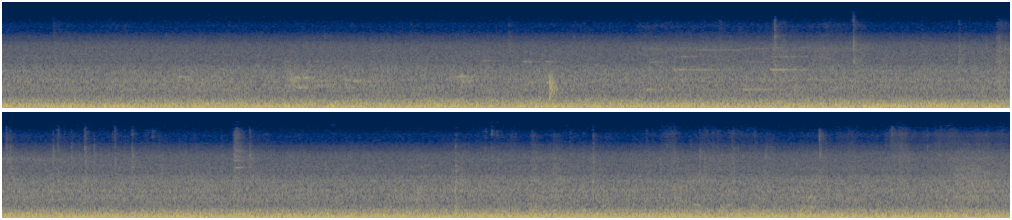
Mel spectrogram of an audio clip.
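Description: Steady low rumble of a local one-man train on the Minobu Line in Japan, running from Minobu to Ichikawadaimon, heard from inside the carriage, with faint rhythmic clicks and occasional squeaks over a continuous, fairly loud drone.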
